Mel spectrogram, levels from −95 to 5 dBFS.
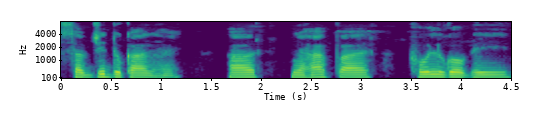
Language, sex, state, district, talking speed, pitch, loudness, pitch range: Hindi, male, Chhattisgarh, Sarguja, 105 wpm, 120 Hz, -17 LUFS, 120-130 Hz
